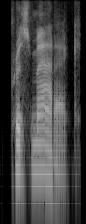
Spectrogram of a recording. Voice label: "prismatic", American

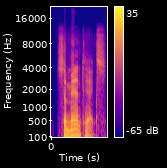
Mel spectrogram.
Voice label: "semantics", American

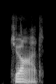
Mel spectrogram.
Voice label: "jot", American

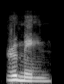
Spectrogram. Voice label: "remain", Indian

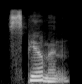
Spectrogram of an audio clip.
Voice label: "spearman", Indian

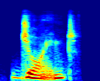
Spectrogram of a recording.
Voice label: "joint", Indian

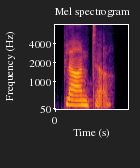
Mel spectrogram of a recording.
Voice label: "planter", Indian; Dictionary

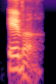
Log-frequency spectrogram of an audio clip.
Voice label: "ever", Indian

